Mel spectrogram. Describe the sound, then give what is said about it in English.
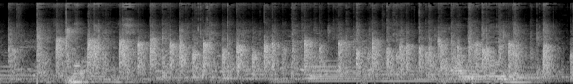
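An audience gives the Lord a hand clap, clapping loudly and steadily, a dense stream of overlapping sharp claps continuing throughout, with scattered voices and low murmuring mixed underneath. “Y'all come on and give the Lord a hand clap.”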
